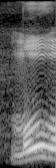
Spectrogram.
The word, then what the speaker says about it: move: जैसे मूड और हुड, अब देखने में तो सेम लग रहे हैं मूड और हुड, स्पेलिंग दोनों की एक MOOD HOOD, लेकिन फ़र्क है ना, मूड में बड़ा U है और हुड में छोटा U है, तो ये मैच कम हो रही है। मूव और डव, ये तो मूव है, स्पेलिंग वही है MOVE और DOVE है, लेकिन उच्चारण इनका अलग है।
